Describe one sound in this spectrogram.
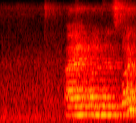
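A young woman speaks clearly and calmly, close by.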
